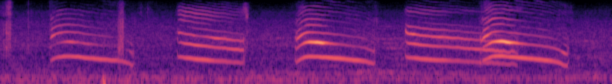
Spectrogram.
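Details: Domestic cat, a mother with her kittens, giving five clear meows, each a rising-then-falling wail lasting under a second, spaced roughly every second, over quiet low background hum.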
